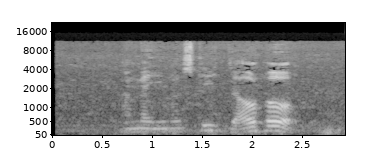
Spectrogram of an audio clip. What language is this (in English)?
Loarki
